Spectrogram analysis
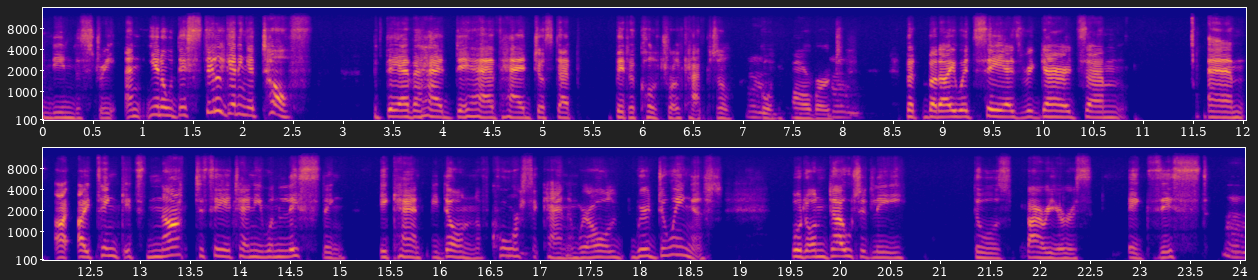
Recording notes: This interview was recorded through Zoom so audio quality will vary.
